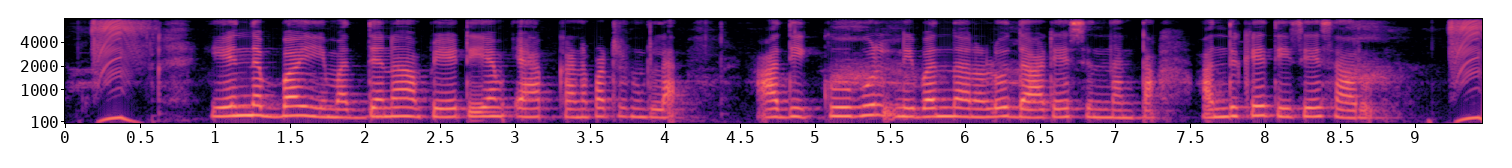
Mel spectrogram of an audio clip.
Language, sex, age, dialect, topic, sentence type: Telugu, female, 25-30, Southern, banking, statement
